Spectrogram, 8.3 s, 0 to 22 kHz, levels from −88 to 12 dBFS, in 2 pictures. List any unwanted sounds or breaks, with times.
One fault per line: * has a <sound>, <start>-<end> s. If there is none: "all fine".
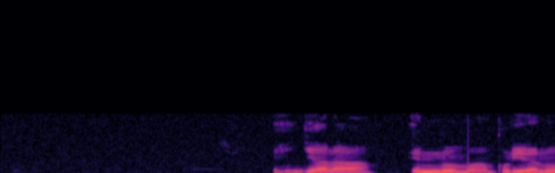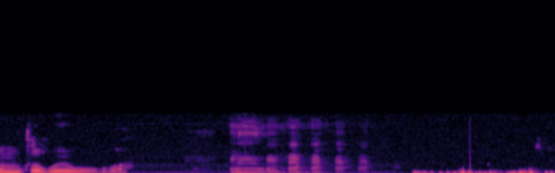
* has a laugh, 5.5-7.1 s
